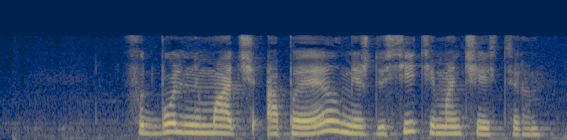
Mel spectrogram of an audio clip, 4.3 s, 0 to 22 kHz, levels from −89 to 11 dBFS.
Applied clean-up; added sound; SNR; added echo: none; none; none; none.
